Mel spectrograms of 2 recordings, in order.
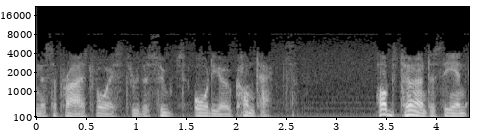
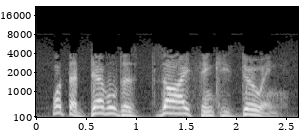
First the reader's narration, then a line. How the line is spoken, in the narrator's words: the engineer spat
